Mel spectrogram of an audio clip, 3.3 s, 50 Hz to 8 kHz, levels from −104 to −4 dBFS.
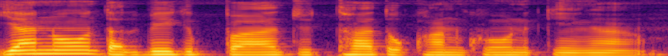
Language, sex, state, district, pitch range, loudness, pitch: Garo, male, Meghalaya, South Garo Hills, 130-150 Hz, -17 LUFS, 140 Hz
